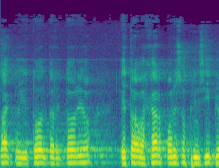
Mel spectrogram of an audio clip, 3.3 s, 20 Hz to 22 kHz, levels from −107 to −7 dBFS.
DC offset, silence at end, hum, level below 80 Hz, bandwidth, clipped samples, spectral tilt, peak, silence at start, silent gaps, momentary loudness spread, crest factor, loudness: under 0.1%; 0 s; none; -48 dBFS; 7.6 kHz; under 0.1%; -9.5 dB/octave; 0 dBFS; 0 s; none; 6 LU; 16 dB; -16 LUFS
